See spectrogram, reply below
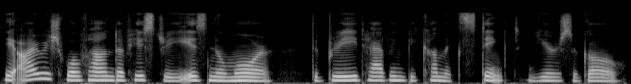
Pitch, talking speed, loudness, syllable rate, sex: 185 Hz, 140 wpm, -20 LUFS, 4.2 syllables/s, female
